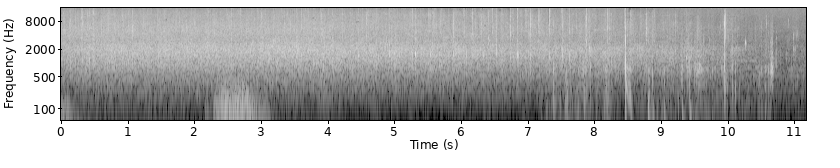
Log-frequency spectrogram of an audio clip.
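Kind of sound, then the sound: crowd, audience applause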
